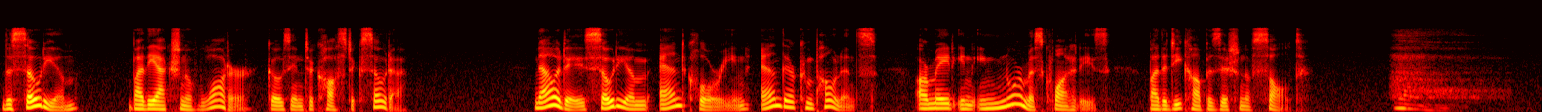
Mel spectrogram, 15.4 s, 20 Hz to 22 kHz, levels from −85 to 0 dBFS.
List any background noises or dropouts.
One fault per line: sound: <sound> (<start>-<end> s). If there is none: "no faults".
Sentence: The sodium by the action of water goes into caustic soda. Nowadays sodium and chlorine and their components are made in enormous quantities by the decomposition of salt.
sound: sigh (13.9-15.1 s)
